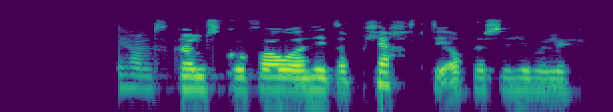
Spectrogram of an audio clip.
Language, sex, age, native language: Icelandic, female, 30-39, Icelandic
